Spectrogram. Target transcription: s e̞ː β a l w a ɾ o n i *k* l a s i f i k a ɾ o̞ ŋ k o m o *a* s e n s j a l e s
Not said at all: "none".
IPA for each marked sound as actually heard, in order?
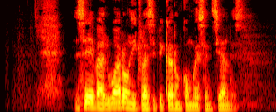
k, e

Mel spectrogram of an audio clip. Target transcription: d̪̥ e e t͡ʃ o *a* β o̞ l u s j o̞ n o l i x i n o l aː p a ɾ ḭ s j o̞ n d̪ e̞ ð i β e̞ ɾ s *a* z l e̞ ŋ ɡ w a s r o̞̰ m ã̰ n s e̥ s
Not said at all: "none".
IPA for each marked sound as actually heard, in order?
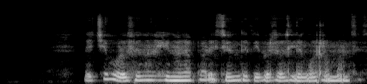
e, a

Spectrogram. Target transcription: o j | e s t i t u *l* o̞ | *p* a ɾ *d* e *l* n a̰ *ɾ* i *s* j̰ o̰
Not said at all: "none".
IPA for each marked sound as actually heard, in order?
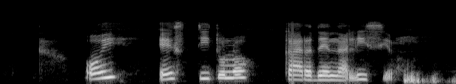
l, k, d, none, l, s

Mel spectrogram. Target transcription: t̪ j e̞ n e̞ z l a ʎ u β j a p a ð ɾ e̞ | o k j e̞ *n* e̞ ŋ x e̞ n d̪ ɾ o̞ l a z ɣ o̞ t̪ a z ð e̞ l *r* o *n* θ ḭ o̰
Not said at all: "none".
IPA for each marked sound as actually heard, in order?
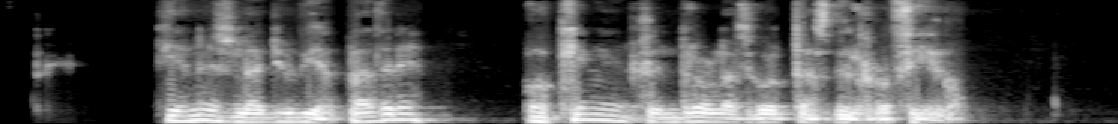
ŋ, r, none

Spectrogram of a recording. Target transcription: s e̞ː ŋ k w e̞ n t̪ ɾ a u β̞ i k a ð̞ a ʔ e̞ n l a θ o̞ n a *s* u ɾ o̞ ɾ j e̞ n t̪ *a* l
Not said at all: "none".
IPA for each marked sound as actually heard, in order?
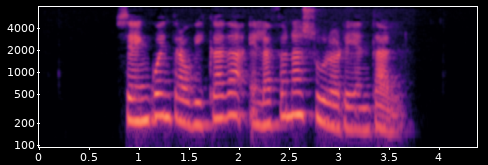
s, a

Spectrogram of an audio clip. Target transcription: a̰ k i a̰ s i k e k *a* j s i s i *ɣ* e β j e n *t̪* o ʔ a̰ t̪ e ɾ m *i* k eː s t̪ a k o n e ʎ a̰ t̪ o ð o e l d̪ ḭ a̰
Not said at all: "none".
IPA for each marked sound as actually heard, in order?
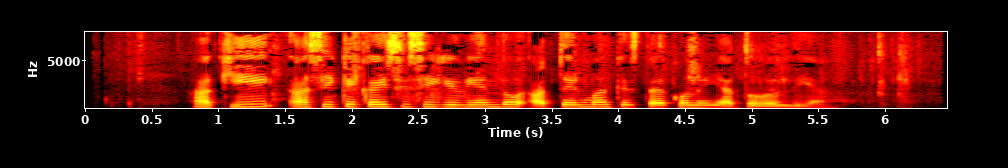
a, ɣ, d̪, a

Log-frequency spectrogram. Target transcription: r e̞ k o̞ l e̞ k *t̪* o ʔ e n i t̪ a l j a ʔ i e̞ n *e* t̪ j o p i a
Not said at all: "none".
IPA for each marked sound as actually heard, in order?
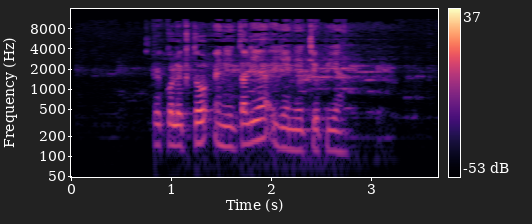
t̪, e

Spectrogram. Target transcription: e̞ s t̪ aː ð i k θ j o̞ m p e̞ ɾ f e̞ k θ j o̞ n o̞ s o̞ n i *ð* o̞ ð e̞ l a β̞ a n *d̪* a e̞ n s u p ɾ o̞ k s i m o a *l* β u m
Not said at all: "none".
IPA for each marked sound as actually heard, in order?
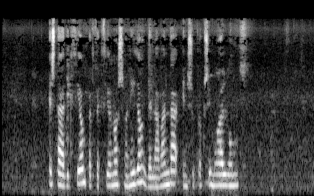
ð, d̪, l

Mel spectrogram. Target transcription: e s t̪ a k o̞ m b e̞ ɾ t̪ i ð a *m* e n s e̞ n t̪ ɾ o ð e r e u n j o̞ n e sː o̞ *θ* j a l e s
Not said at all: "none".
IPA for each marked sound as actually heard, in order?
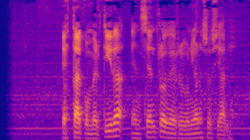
none, s

